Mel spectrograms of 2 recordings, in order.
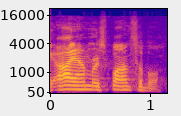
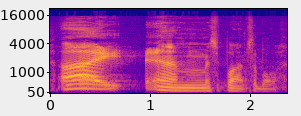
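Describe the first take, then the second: First: Call and response line. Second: Slow, soft, defeated; falling-apart version. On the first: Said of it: "Say that with me". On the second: Preacher showing how it sounds when life falls apart, slow defeated murmur. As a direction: say it slowly and softly as if crushed. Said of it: "a little harder to say when things are falling apart". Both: Shown as a demonstration.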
